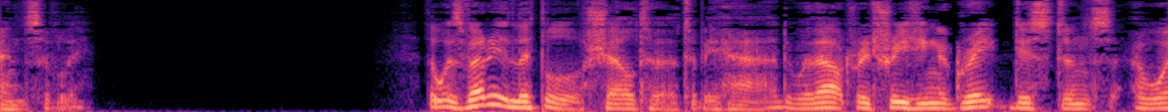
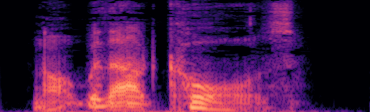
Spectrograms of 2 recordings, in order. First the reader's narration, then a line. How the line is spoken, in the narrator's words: Lawrence said grimly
